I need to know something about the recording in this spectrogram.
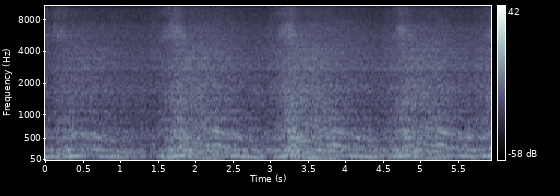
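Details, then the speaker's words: Simulated 2013 Toyota Tacoma (game mod) after an oil change and a new filter, throttle response check: revs up cleanly in repeated blips and settles back, with no misfire or hesitation; same as before, healthy. "just the same as it was before absolutely no problems looks good for me"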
